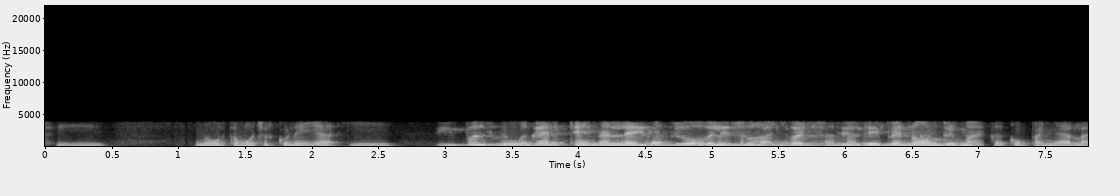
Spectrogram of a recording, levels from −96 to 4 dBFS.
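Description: Nothing goes wrong anywhere in this speech recording, which just carries the narrow telephone-style band you'd expect from a WebRTC call path using G.711 A-law at 64 kbps, with nothing above 4 kHz.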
